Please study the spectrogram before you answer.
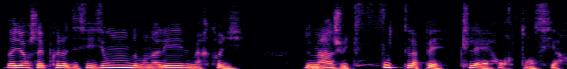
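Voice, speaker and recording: A woman's voice: medium pitch, steady tone, moderate pace, warm tone, dry recording, muffled recording, close to an everyday voice. A woman reading the lines of a touchy, tipsy older brother in an audiobook, curt and mocking. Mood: defiant.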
